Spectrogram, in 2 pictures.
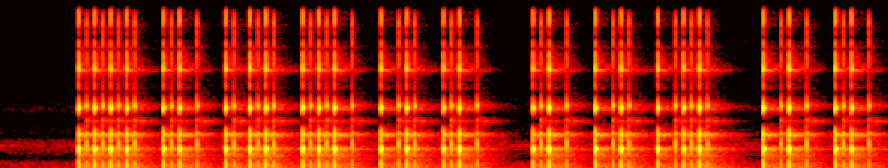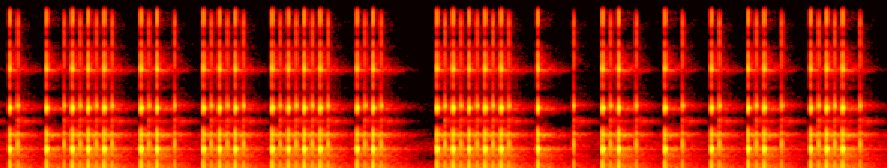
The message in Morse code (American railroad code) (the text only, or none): HARUNA AND MAEBASHI …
